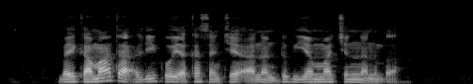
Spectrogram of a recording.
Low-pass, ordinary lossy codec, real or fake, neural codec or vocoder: 10.8 kHz; MP3, 96 kbps; real; none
